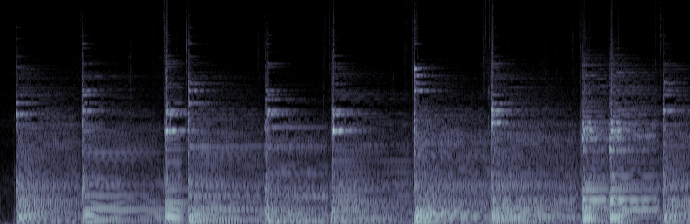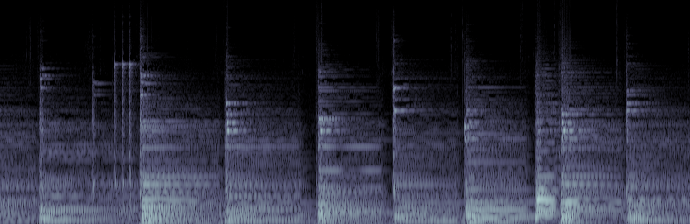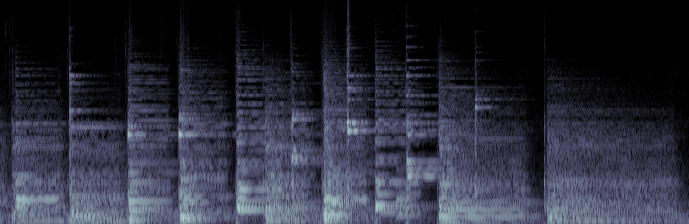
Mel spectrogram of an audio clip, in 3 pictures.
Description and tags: Piano playing; bad; medium distant
Recording of nonsense piano playing.
bad, playing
